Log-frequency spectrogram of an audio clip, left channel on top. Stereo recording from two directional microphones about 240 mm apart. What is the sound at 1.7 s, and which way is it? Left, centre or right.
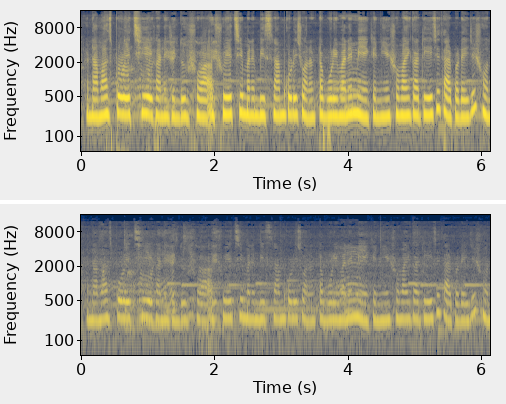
A woman's voice, left.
